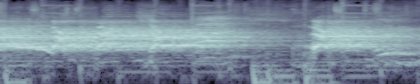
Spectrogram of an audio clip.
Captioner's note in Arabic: أطفال يصيحون; كلاب تنبح; موسيقى ملهمة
